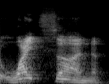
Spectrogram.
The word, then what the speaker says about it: Whitsun: His name is Whitsun, which I'm sure is supposed to be pronounced White Sun.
